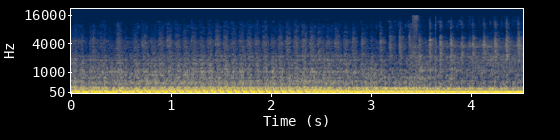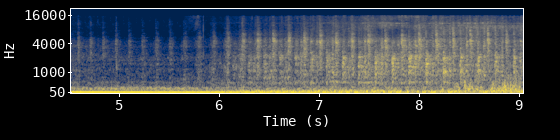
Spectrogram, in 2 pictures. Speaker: okay I have an 82 Chevy and it's making a knocking noise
